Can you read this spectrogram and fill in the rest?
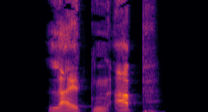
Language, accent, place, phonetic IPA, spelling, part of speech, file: German, Germany, Berlin, [ˌlaɪ̯tn̩ ˈap], leiten ab, verb, De-leiten ab.ogg
- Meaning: inflection of ableiten: 1. first/third-person plural present 2. first/third-person plural subjunctive I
